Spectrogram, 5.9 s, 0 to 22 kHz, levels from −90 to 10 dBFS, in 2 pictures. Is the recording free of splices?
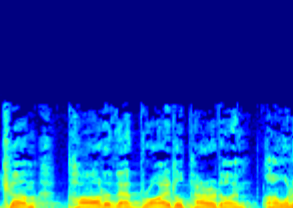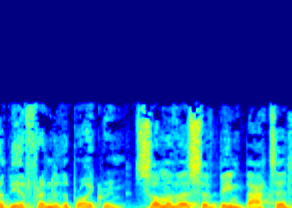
no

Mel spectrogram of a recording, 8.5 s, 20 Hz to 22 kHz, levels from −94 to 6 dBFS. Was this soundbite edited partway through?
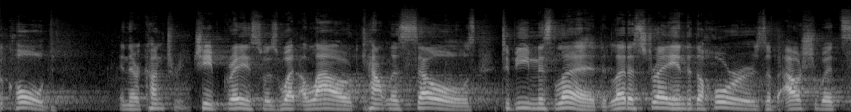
yes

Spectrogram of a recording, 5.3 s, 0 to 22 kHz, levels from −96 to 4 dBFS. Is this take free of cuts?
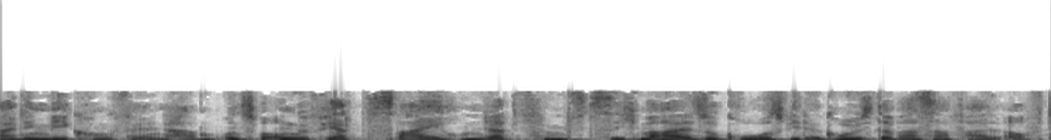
yes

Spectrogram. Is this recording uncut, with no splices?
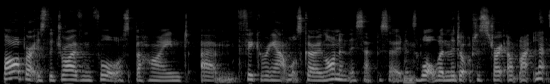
no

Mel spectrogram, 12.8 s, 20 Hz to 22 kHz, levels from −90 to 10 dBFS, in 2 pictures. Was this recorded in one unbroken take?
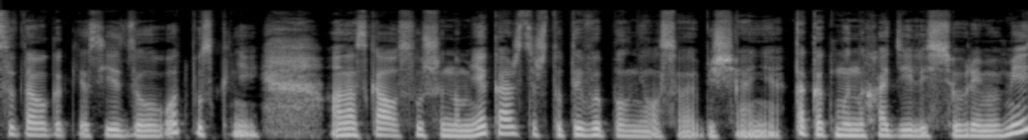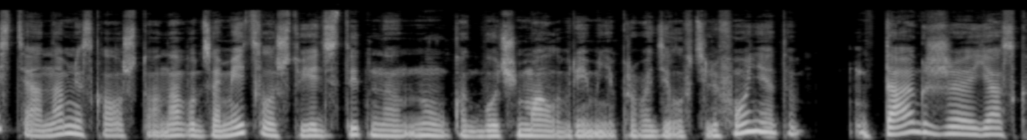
yes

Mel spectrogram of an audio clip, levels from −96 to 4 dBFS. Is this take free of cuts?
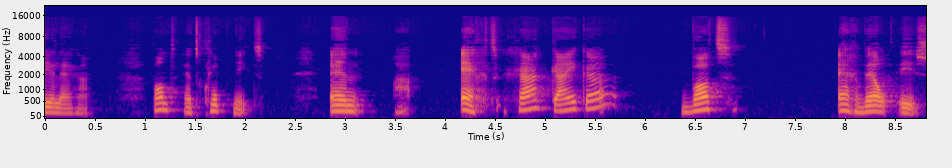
yes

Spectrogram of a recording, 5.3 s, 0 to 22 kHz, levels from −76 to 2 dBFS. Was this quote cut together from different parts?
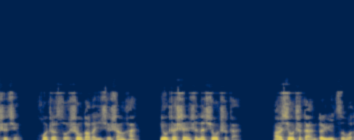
no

